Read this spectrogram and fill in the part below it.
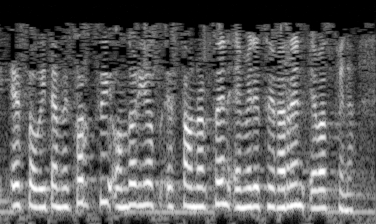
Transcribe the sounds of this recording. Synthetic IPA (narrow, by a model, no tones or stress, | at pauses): e̞so̞ɣe̞jt̪ameso̞ɾt͡siʔo̞nd̪o̞ɾio̞se̞st̪aonaɾt͡se̞ne̞me̞ɾe̞t͡siɣ̞are̞ne̞β̞aspe̞na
